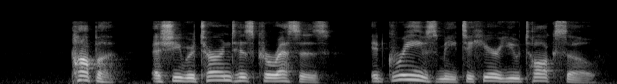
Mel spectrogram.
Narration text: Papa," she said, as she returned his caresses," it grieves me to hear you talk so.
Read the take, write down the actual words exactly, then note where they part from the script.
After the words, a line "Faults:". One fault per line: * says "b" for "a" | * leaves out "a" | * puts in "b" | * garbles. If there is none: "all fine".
Papa," as she returned his caresses," it grieves me to hear you talk so.
Faults:
* leaves out "she said"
